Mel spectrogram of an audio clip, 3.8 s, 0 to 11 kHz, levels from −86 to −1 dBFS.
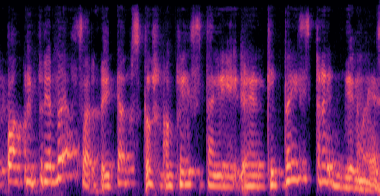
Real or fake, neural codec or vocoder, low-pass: fake; codec, 24 kHz, 1.5 kbps, HILCodec; 9.9 kHz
